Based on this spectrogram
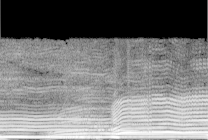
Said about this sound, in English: We heard … do a call and response. And we were compelled to scream.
